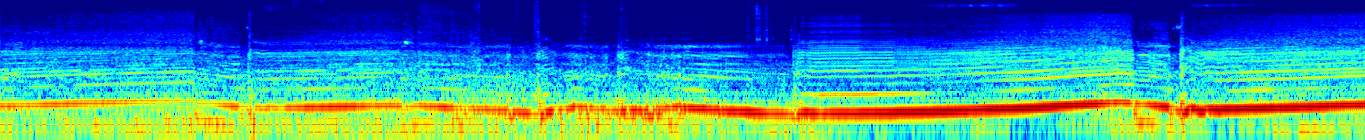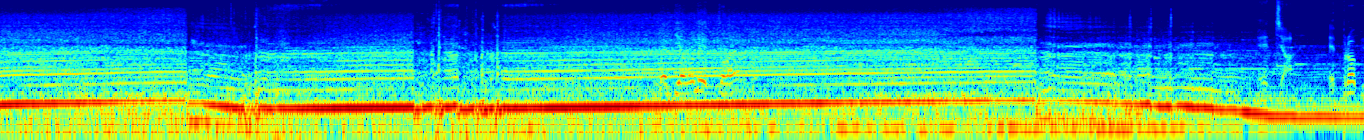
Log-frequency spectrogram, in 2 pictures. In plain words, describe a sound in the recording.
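A car engine roars loudly, its revs rising and dropping as it shifts gears.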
